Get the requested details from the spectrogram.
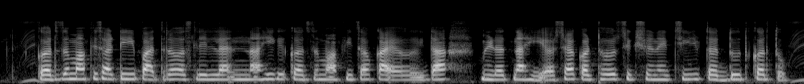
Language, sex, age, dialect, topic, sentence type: Marathi, female, 18-24, Varhadi, banking, statement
